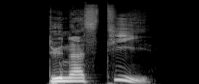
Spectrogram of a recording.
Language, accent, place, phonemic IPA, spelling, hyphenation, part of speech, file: German, Germany, Berlin, /dynasˈtiː/, Dynastie, Dy‧nas‧tie, noun, De-Dynastie.ogg
- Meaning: dynasty: 1. family of rulers 2. influential family, e.g. of industrialists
